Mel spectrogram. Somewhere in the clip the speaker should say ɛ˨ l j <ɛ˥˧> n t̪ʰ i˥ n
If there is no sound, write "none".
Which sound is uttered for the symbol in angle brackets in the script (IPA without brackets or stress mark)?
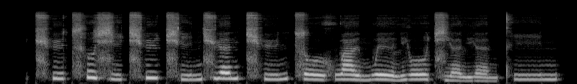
ɛ˨˩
